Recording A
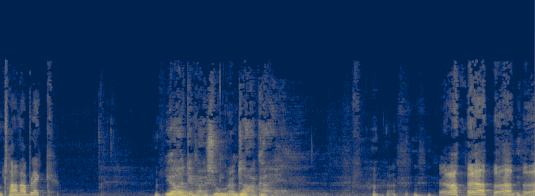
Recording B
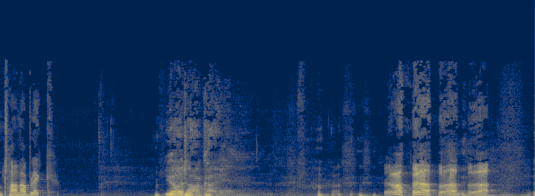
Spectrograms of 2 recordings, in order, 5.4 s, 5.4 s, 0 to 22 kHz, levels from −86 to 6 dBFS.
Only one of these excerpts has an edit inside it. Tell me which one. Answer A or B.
B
